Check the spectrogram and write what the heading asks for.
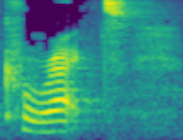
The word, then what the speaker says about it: correct: Để gọi là correct. Đấy thì trọng âm chính của từ là rơi vào âm thứ 2.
